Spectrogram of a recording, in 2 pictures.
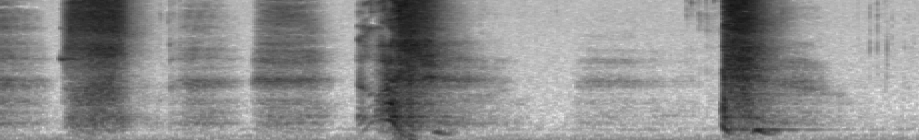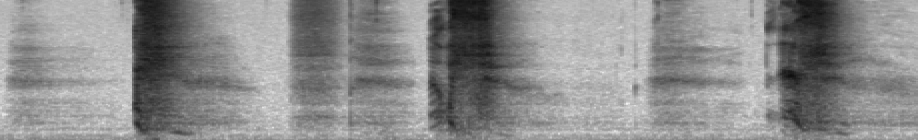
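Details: Escalating bout of about six forceful sneezes, each preceded by a gasping inhale, in a quiet room, with sniffling; repeated sneezing.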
